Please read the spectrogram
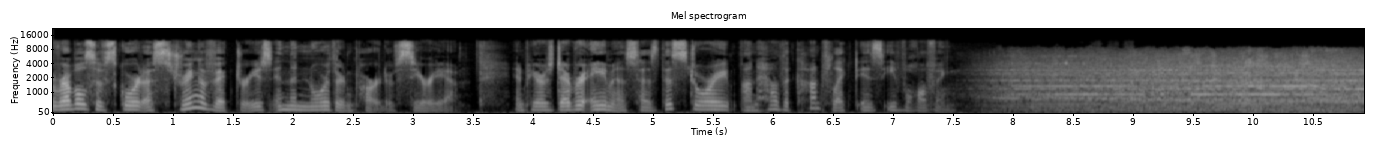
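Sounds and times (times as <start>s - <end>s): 
speech: 0.0s - 8.2s
ambulance sirens racing through Damascus Syria: 7.7s - 10.9s
city traffic roar in Damascus Syria: 7.8s - 10.9s.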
